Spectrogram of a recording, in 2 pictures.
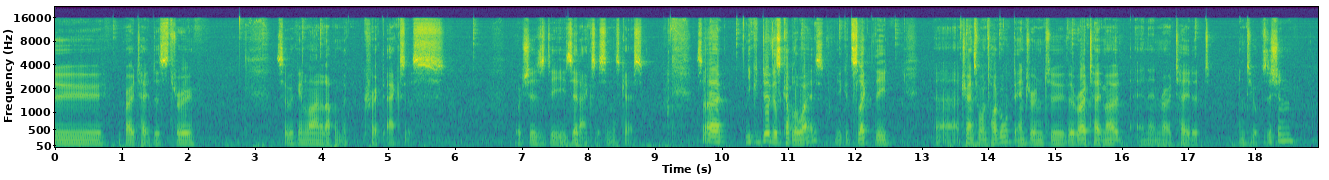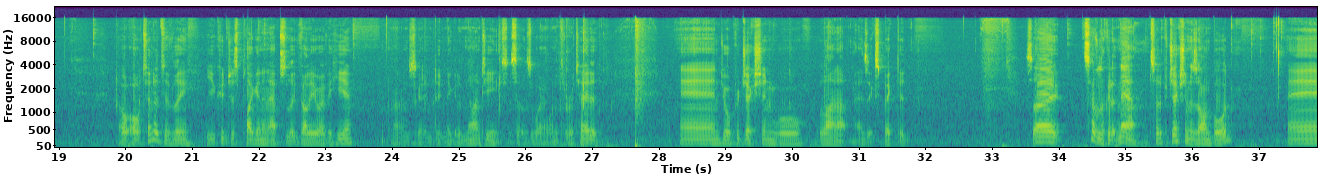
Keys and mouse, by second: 9.1 Escape, 9.8 alt+click, 10.3 alt+right click, 10.6 alt+click, 11.4 alt+middle click, 11.8 alt+click, 13.6 click, 14.0 alt+click, 15.2 click, 15.6 alt+middle click, 17.1 click, 20.2 ctrl+4, 30.0 ctrl+4, 30.5 alt+click, 34.4 alt+click, 35.1 alt+middle click, 35.5 alt+right click, 35.8 alt+click, 37.0 alt+right click, 37.3 alt+click.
